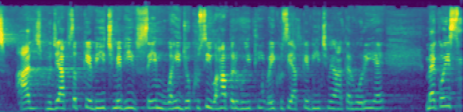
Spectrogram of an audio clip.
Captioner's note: speaks in foreign language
